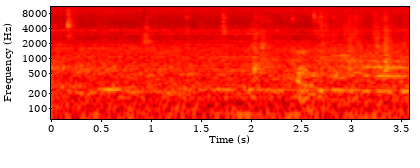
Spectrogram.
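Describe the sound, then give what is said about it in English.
Light, regular clicking as a screw is turned into a hole during an assembly task, a steady run of faint ticks over a constant background hiss, with no talk. “Now you turn it. Very good. And this one in here? Yeah, can you turn the screw?”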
